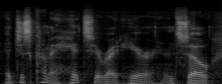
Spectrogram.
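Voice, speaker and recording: A middle-aged man hosting an interview over a video call, admiring and a little halting, with frequent restarts. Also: low-pitched, breathy edge. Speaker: interview host. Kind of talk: casual interview. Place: home room with bookshelves. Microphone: video call with desk mic.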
